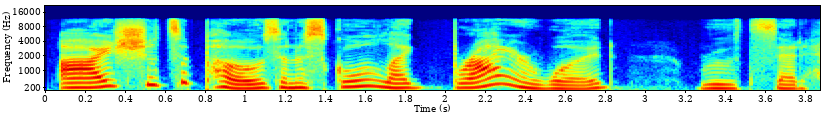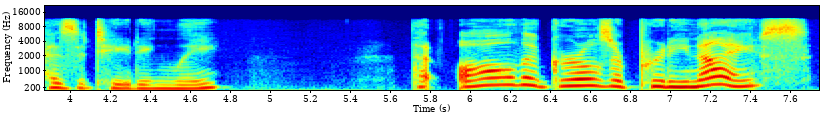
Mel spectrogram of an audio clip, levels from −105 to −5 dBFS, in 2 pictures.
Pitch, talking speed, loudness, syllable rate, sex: 235 Hz, 140 wpm, -18 LUFS, 4.4 syllables/s, female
